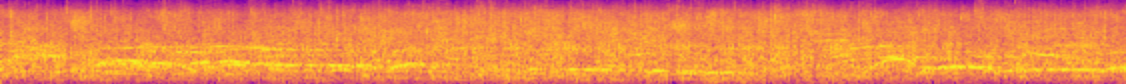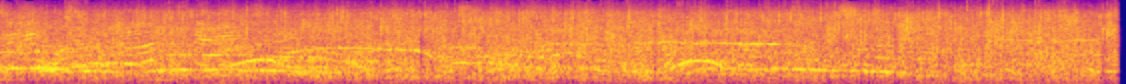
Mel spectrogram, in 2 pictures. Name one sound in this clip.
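A small school band plays along on brass and other instruments.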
